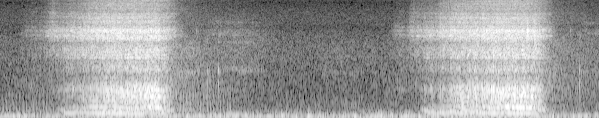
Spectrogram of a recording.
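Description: Two long, rough, rattling breaths about four seconds apart, with quiet pauses between: snoring during sleep.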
